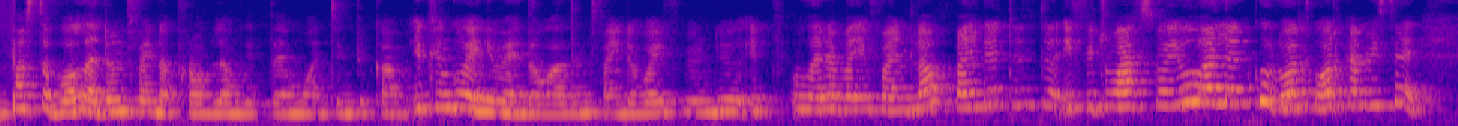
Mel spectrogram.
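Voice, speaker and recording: A woman's animated, high-pitched voice with very wide pitch swings, heard with audible room echo. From Kenya. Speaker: reaction video host. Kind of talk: reaction commentary.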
